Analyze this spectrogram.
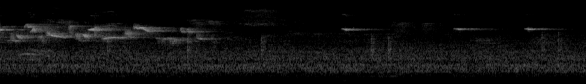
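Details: Yellow-throated Bunting singing a late, mournful song at the end of a difficult breeding season in quiet woodland. A brief burst of high, twittering and tinkling notes opens, followed by single thin, sharp high notes spaced about a second apart over a faint hiss.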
